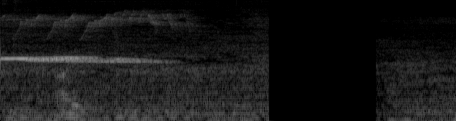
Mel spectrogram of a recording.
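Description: A Little Tinamou gives a long, pure whistle that slides slowly downward for about two seconds. Faint higher twittering sounds behind it, then a brief silence.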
